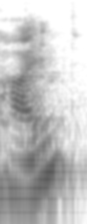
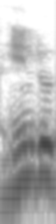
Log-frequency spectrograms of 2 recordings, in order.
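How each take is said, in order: First: The vowel sounds like 'eye'. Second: The vowel sounds like short 'ih'. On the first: The speaker calls it right. "এটার উচ্চারণ হবে হাইন্ড" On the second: The speaker calls it wrong. "আমি কোন এক ক্লাসে এটা হিন্ড উচ্চারণ করেছিলাম"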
